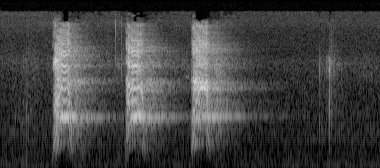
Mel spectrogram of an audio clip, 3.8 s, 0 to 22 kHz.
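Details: Crow calling while stealing snacks from another crow: three loud, harsh, hoarse caws, about 0.7 seconds apart and fading at the ends, then a faint click over a quiet background.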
